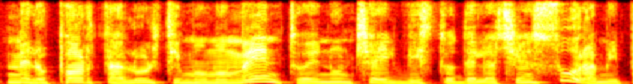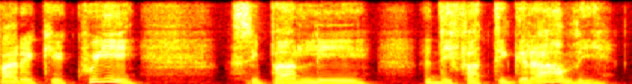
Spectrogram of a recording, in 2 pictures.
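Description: A woman's voice: low voice, animated, normal speed, dry recording, clean studio sound. A woman reading aloud, voicing an anxious, rule-bound male print-shop foreman in an audiobook. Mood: fretful. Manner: fretful, cautious, rule-bound.

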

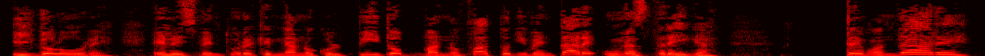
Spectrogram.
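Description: A man voicing a reckless, elated young woman who has just become a witch, speaking in shrill exclamations. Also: expressive, a little fast, breathy edge, dry recording. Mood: resolute. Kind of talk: audiobook reading.

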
